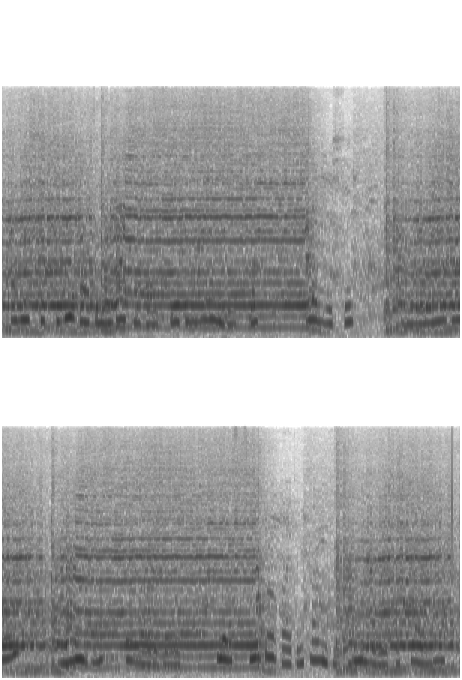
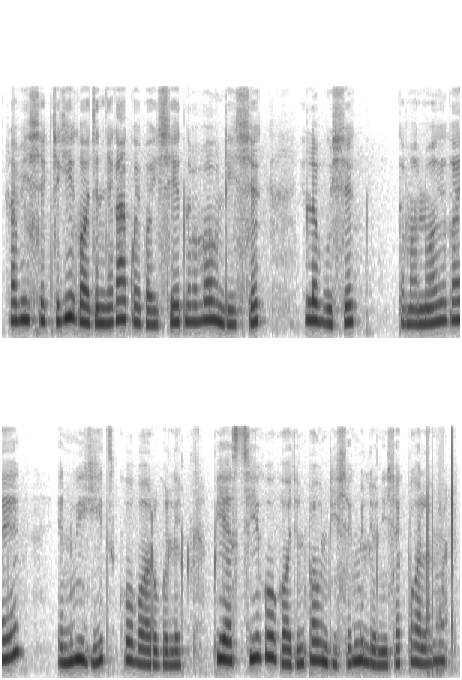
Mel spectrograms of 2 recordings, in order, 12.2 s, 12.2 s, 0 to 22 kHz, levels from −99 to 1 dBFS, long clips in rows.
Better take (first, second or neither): second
